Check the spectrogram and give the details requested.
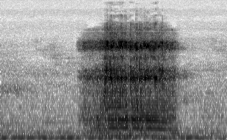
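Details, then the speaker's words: Sleeping man snoring while others try to wake him: one loud, harsh, fluttering snore on a breath in, rising and fading over about a second, with quiet room noise around it. "يحكي بالشخير."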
